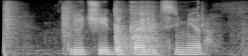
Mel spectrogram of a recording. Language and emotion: Russian, neutral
